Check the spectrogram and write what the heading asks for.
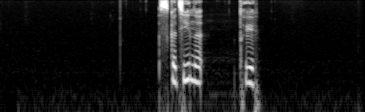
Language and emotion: Russian, neutral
